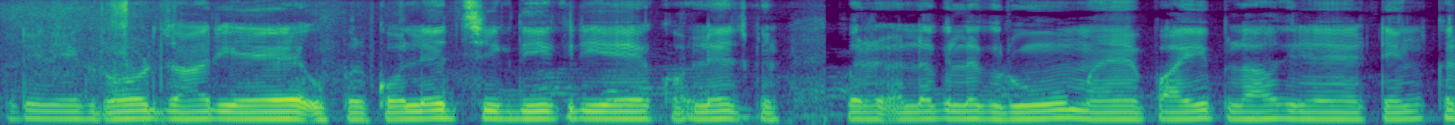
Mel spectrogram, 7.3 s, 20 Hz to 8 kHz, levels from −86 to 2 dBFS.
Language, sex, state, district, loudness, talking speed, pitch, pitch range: Marwari, male, Rajasthan, Churu, -17 LUFS, 190 wpm, 125 Hz, 120-125 Hz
